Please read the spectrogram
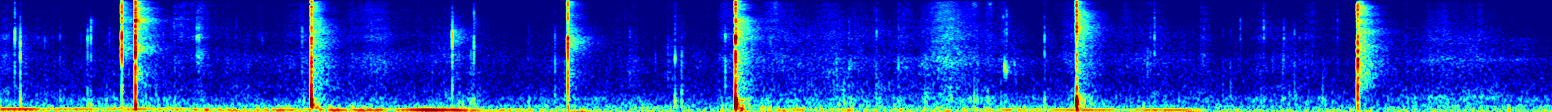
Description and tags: Here I tried to collect all the snap fasteners that I found at home. Most of them on jackets, one handbag with jangling balls and some snow pants.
